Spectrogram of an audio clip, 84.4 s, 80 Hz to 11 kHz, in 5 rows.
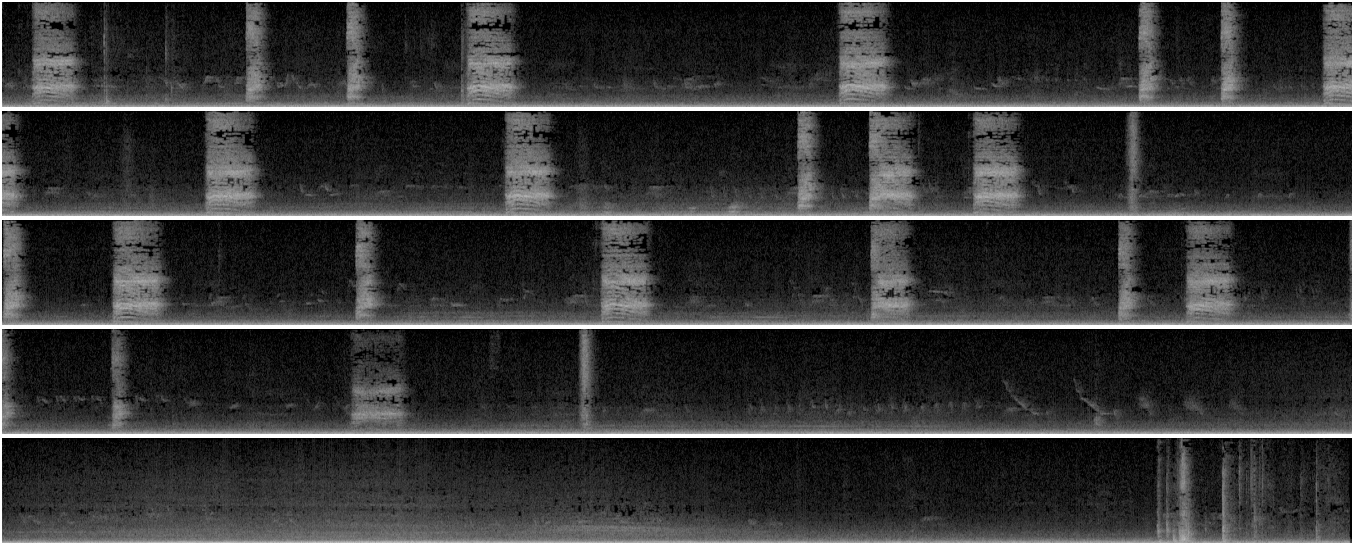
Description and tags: angrysquirrel creepingtruck
Barking squirrel and passing truck collide in this ambient recording made with the Olympus DS-40/Sony Mic.
animal, bark, chirp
